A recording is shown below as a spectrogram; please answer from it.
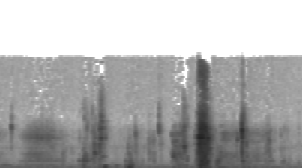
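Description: Mouth sounds of someone drinking from a can: a few soft sipping, swallowing and lip-smacking clicks, with one louder, noisier sound a little under three seconds in.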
